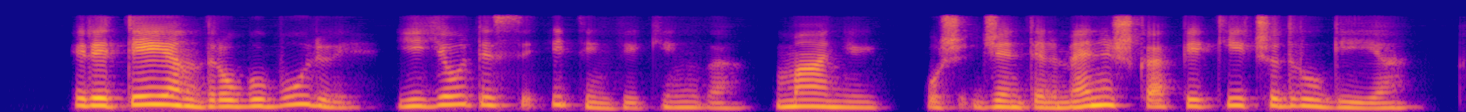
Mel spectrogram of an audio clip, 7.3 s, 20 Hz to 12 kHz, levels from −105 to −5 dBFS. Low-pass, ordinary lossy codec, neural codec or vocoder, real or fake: 7.2 kHz; MP3, 96 kbps; codec, 16 kHz, 0.3 kbps, FocalCodec; fake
